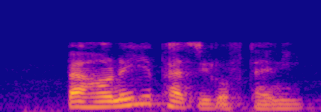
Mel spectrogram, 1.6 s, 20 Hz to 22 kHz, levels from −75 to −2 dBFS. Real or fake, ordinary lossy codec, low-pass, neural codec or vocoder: real; AAC, 32 kbps; 5.4 kHz; none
